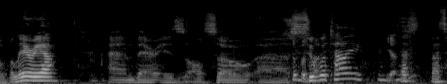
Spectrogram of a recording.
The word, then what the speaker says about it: Subotai: There's also Valyria, and there is also Subotai. Yes. That's how you pronounce it.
